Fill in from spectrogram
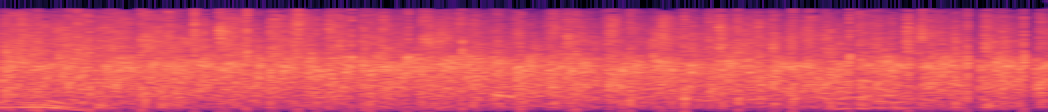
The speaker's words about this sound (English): let's give a round of applause for Leon Bell down the back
